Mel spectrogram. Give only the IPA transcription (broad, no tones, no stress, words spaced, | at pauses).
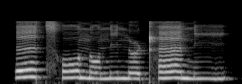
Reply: ɛ t͡sʰɔnɔninə˞ ʈʰæ ni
